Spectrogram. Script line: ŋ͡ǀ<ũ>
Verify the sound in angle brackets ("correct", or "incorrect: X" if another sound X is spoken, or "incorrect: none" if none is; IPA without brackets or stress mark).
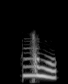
incorrect: u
